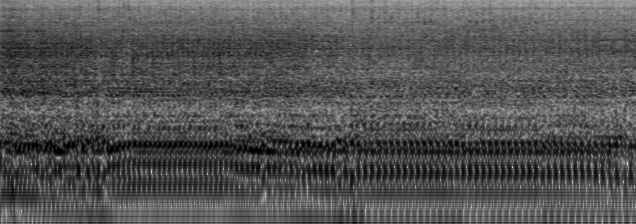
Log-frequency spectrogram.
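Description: Small single-cylinder engine running steady and even at a fast idle, with a quick regular putter and no misses, knocks or surging.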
